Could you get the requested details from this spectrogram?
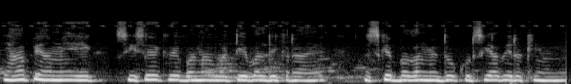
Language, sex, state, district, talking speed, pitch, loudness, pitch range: Hindi, male, Arunachal Pradesh, Lower Dibang Valley, 210 wpm, 190 Hz, -13 LUFS, 185-200 Hz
